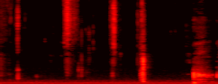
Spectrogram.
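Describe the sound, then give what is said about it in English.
Quiet chewing with a handful of crisp, crunchy mouth clicks spaced irregularly over a few seconds, set against a faint steady electrical hum. Nobody speaks. “A little hard not to chew, but no, don't worry.”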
